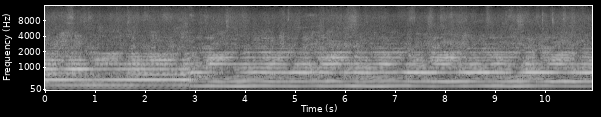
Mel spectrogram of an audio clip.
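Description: Electronic keyboard holding sustained, organ-like chords that drone steadily, moving to a new, lower-rooted chord about three seconds in.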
